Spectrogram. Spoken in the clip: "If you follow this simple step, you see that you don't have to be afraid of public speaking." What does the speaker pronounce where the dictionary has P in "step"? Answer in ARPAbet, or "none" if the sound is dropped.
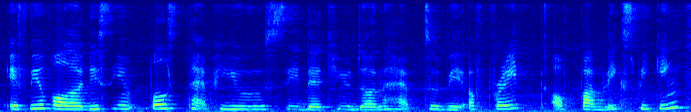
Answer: P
